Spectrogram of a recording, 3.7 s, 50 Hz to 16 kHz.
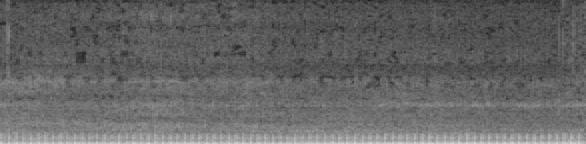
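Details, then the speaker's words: Idle heard at the tailpipe, exhaust still abnormally hot and pushing out water droplets: uneven, lumpy puffing about 3.5 beats a second; misfire, with one seized spark plug left unchanged and seized too early for the mileage. "현재 주행거리 상태로 봤을 때 플러그가 너무나 빨리 고착됐다는 것이 아쉽습니다."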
